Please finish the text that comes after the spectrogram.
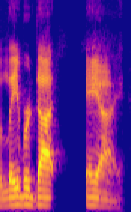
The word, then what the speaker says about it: Laiber: So LAIBER, which is like, labor spelled with an AI and an ER. So labor.ai.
